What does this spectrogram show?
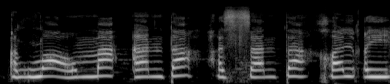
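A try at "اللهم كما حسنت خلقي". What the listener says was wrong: انتا نہیں آئے گا, اللہم حسنت خلقی فحسن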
